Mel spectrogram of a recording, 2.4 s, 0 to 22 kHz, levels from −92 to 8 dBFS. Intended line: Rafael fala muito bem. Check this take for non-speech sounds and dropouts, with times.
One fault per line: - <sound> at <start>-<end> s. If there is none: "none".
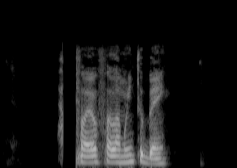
- dropout at 0.6-0.8 s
